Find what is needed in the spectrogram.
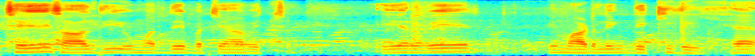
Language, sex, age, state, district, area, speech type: Punjabi, male, 18-30, Punjab, Ludhiana, urban, read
